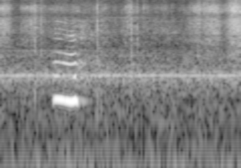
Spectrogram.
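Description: A dog gives one short, high whimper about half a second in, over otherwise quiet room sound with a faint steady high-pitched tone.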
